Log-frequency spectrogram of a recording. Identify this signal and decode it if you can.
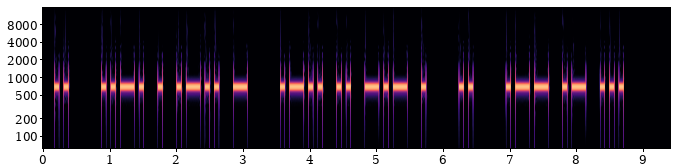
Morse code, heard as a keyed tone, about 17 wpm, 700 Hz. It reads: I FELT LIKE I WAS
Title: Sets of 5 Words Encore 17wpm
